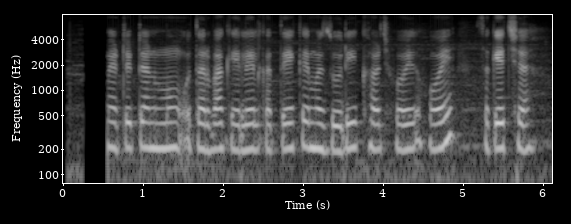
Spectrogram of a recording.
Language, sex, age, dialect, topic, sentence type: Maithili, female, 18-24, Bajjika, agriculture, question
